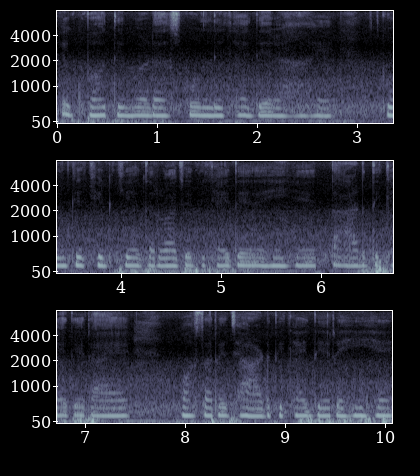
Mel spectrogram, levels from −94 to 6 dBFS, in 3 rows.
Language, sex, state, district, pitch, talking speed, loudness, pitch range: Hindi, female, Goa, North and South Goa, 210 Hz, 170 wpm, -35 LUFS, 200-215 Hz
